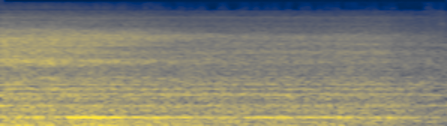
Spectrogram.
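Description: Steady airy rush of cooling fans with a faint hum underneath, easing off slightly; inverter fans working normally under heavy load.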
